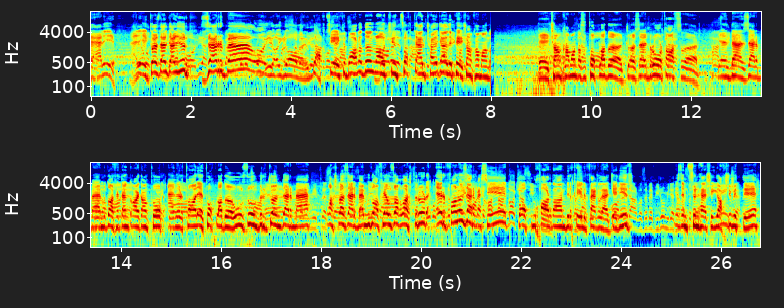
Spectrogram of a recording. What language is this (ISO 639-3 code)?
tur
